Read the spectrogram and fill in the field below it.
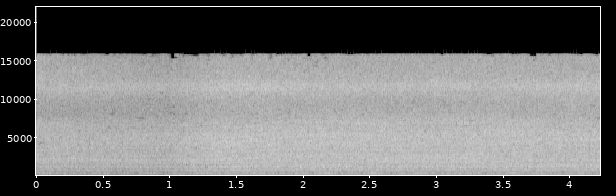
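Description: Rear-mounted engine of a double-decker intercity bus running at a steady idle, loud and close with a constant broadband drone that swells slightly after the first second.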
